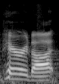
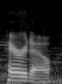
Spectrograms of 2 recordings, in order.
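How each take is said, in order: First: The final T sound is pronounced. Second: The final T sound is left silent. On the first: "that is how I've always read it" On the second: "the T is silent"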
